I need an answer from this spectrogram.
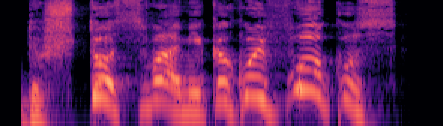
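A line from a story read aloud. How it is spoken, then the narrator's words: Frightened shouting. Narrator (Russian): прокричал тот уже совсем в испуге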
